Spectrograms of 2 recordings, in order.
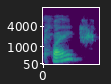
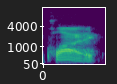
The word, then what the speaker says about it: Plai: Is it pronounced Play? – Ply, actually. I think it has some meaning in Ukrainian, I believe. – Spelled P-L-A-I.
